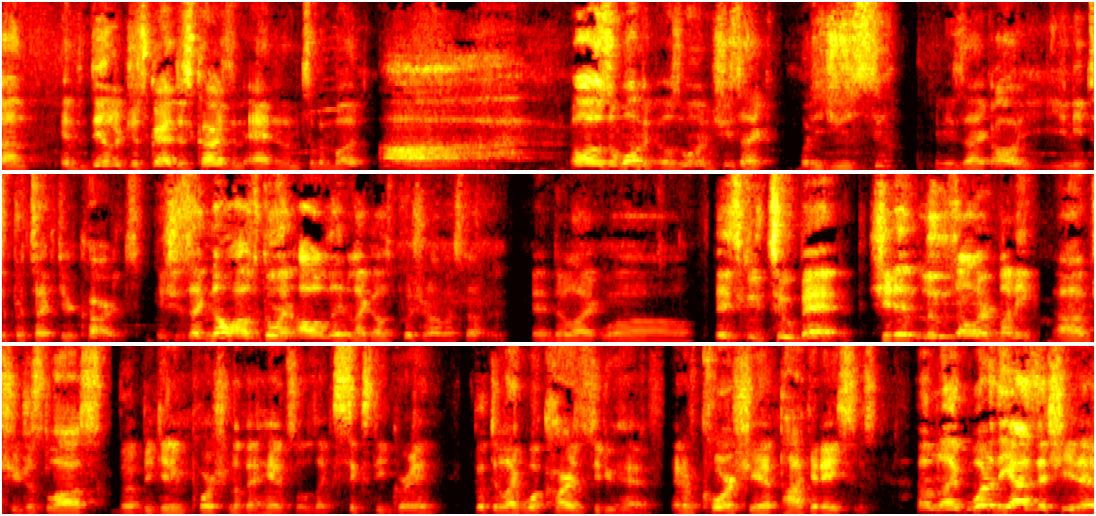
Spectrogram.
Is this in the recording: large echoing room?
no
